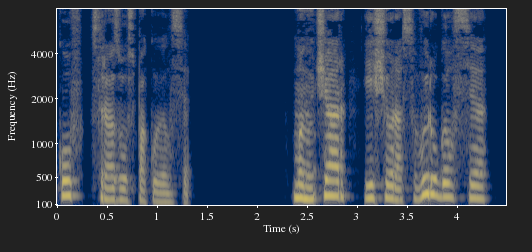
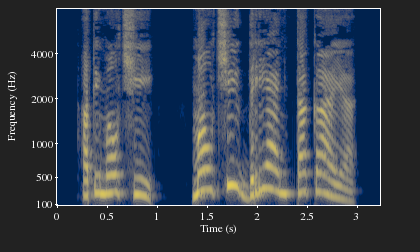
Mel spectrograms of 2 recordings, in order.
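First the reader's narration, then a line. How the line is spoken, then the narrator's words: Venting frustrated yell. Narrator (Russian): заорал Русаков, обрадованный тем, что есть на ком сорвать свое раздражение и отчаяние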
